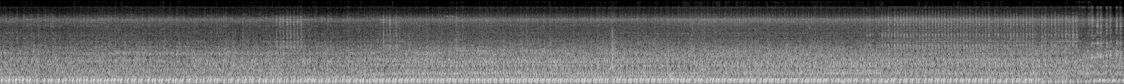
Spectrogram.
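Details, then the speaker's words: John Deere L118 mower cold start on old carburetor before replacement; rough, uneven putter on choke from a faulty carburetor, only runs with choke on; new carburetor expected to fix. "It's really something messed up with this carburetor. So really the only way to make this run with this particular carburetor is to keep that choke on, which is not good for the engine."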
